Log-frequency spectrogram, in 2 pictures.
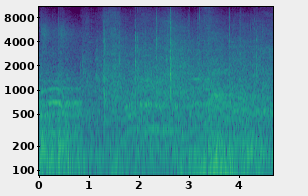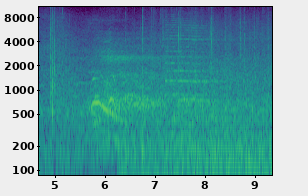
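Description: A small crowd murmurs and cheers in a large echoing arena.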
